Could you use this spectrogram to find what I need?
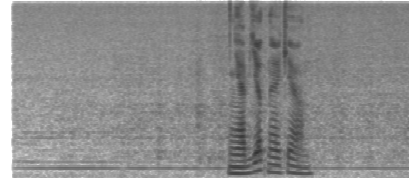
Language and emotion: Russian, neutral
